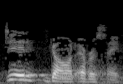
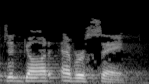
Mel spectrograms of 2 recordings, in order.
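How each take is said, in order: First: "Did" set apart and punched, falling; stress on DID. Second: Said in the usual way. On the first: Real, not acted. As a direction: lean hard on "Did" to point out the tense. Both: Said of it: "Past tense".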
